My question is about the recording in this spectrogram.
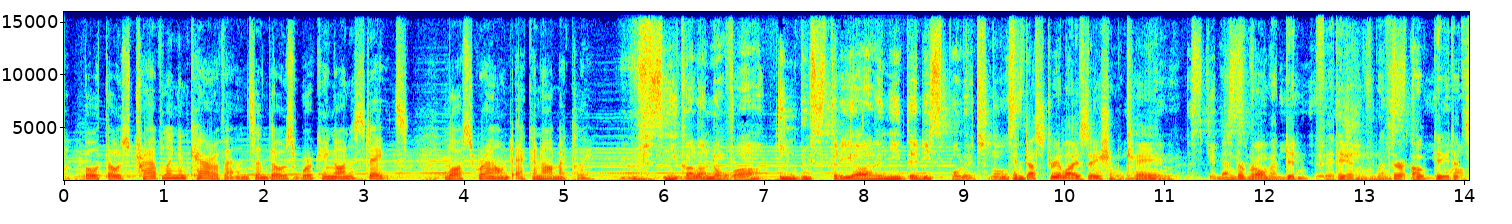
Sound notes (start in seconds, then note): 6.4 speaking Czech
